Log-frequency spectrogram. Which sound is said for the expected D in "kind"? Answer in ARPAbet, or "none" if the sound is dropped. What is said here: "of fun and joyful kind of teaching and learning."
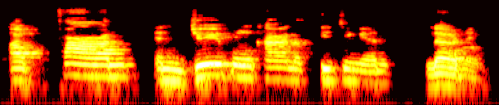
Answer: none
